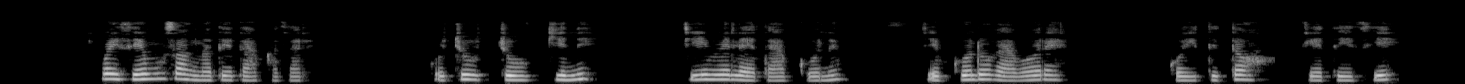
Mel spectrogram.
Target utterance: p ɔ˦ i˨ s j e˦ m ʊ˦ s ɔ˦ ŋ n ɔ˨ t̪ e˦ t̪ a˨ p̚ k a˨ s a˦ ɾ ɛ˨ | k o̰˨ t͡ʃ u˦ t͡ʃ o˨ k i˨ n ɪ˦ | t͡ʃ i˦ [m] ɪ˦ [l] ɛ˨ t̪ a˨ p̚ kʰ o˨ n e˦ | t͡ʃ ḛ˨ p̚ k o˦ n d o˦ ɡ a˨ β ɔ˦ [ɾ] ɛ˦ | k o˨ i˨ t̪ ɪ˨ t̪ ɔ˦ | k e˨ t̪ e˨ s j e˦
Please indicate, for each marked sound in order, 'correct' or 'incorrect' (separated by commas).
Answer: correct, correct, correct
